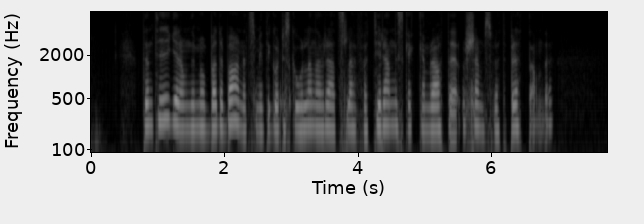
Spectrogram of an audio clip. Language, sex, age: Swedish, female, 18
